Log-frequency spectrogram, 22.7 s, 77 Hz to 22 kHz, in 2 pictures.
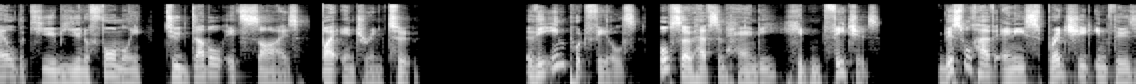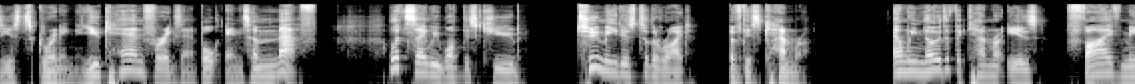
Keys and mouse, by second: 2.6 click, 19.2 click.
